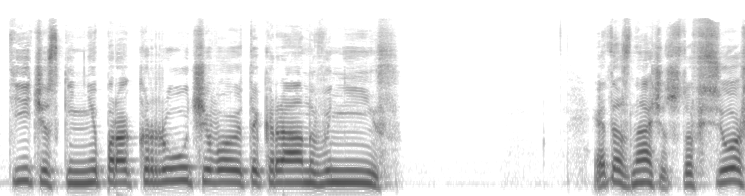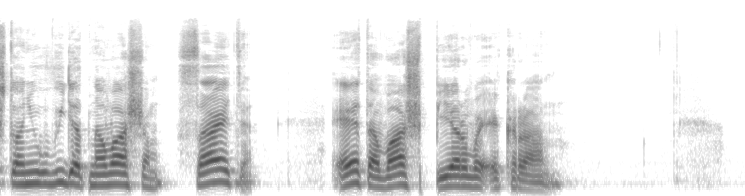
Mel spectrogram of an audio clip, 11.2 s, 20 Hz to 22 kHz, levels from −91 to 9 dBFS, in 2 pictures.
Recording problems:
none

